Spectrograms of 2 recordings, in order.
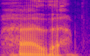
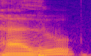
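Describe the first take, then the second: First: The word ends with an 'a' vowel. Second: The word ends with a 'u' vowel. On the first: The speaker calls it right. "Tetap hadza" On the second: The speaker calls it wrong. "Tidak menjadi hazu, ya tidak seperti itu"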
